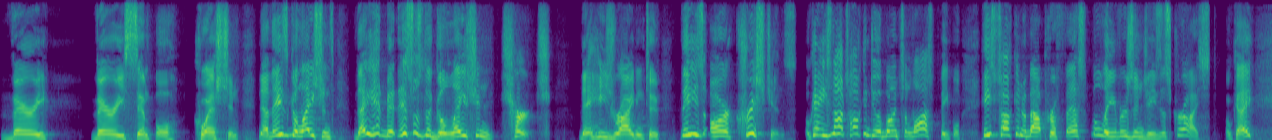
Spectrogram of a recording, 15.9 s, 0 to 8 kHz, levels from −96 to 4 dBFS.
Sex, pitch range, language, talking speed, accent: male, 220-295 Hz, English, 155 wpm, American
